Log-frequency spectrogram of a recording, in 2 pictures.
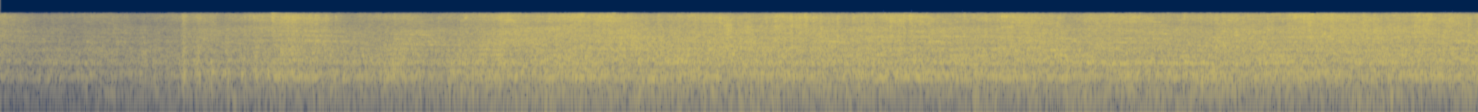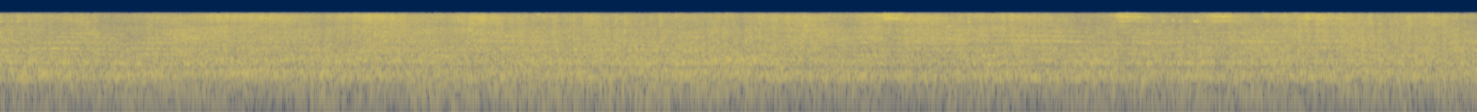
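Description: Double-stack intermodal freight train's well cars rolling past at close range, a steady rumble and clatter of steel wheels on the rails. It grows louder over the first few seconds, then holds steady.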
